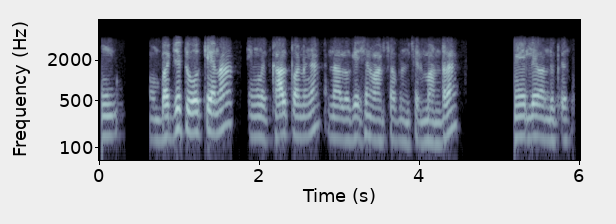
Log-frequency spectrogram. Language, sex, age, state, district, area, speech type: Tamil, male, 18-30, Tamil Nadu, Vellore, urban, conversation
